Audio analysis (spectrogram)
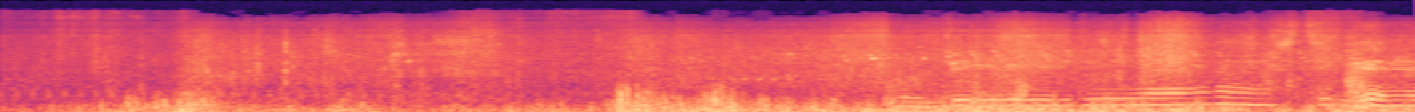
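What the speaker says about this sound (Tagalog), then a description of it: "Uy, lakas ng hangin." Strong wind buffets the microphone in loud, gusty rumbles throughout on a farm field, with some harmonic, engine-like tones rising in the second half.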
